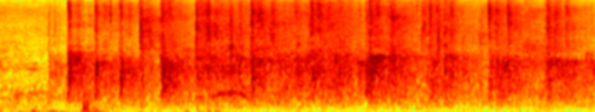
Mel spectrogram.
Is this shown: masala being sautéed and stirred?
no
